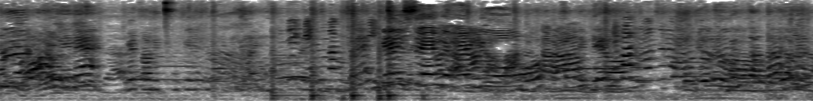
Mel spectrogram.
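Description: Lively, overlapping voices of children and adults talking and calling out over one another, with music playing in the background.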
